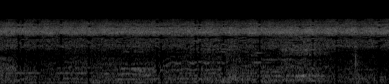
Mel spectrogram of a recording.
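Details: A chorus of cicadas in summer gives a steady, high, shimmering buzz that never lets up, on chateau grounds in Provence, France, in late June at about 80 degrees Fahrenheit.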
